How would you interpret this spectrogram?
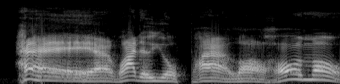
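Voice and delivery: low, rough voice, with "hey" drawn out. Trying an impression that a listener asked for: Chico Marx impression. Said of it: "try it, Chico".

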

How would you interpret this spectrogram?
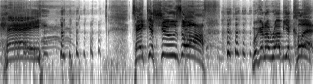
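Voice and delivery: motherly voice, pitch way up, "hey" stretched out.

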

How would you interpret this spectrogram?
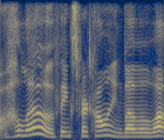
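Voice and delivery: high, polite telephone-answering voice. Speaker demonstrates the voice they use when answering calls from strangers, high polite phone voice. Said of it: "my voice goes up like to like three higher octaves".

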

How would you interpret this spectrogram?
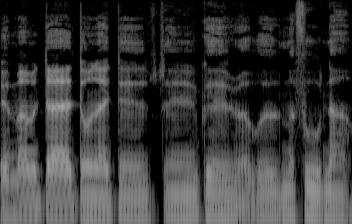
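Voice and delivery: very slow, drawn-out action-movie hero voice. Doing a celebrity voice for an imagined son: Vin Diesel voice. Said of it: "the sort of triple X Fast and the Furious voice".

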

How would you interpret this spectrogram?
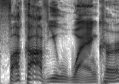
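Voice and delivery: slow, drawn-out, put-on American accent. Imitating an american swearing with a british word: imitating an american saying it. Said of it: "when an American does use it though".

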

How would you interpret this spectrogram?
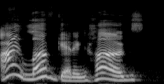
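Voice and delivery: small, mechanical talking-doll voice, like a tiny robot. Retelling a scene where the doll Chucky talks, in Chucky's little robot doll voice. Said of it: "in this little robot doll voice".

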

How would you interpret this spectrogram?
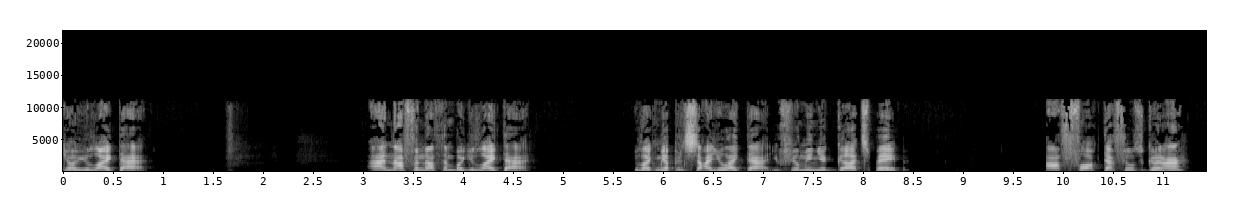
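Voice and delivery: put-on heavy, serious, thick New Jersey accent. Showing the accent that comes out when making love, serious Jersey accent. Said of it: "I have a fucking serious Jersey accent".

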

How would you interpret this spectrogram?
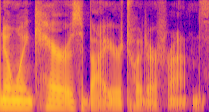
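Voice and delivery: ordinary talk

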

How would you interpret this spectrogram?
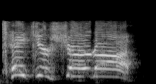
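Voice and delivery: very high-pitched yelling shout. Recounting yelling at her husband, retelling a yell. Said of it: "So I'm yelling at my husband".

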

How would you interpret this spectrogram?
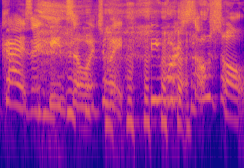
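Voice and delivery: high-pitched, laughing through the words.

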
